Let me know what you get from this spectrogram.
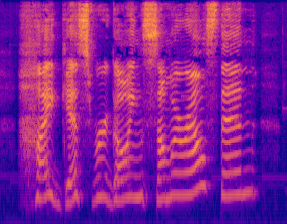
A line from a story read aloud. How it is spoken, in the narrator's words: laughed MJ's mom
